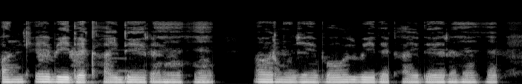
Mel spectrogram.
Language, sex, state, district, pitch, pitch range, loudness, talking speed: Hindi, male, Jharkhand, Palamu, 110 Hz, 105-110 Hz, -17 LUFS, 160 wpm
